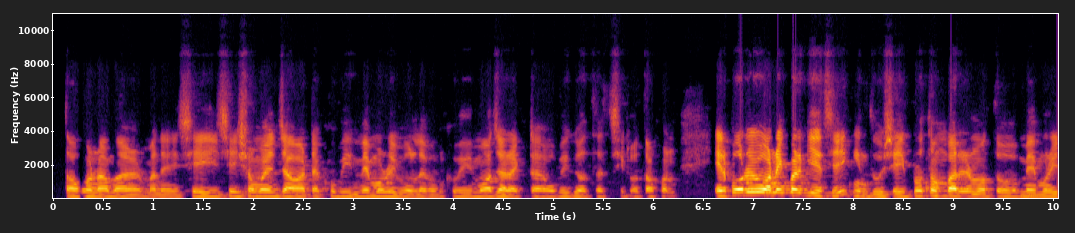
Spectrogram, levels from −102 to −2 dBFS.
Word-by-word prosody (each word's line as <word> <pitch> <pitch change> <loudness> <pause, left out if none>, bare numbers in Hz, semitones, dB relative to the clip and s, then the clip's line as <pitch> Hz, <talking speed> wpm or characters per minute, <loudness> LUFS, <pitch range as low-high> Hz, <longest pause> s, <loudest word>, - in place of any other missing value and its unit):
তখন 130 +2 -1
আমার 120 -1 -2 0.2
মানে 115 0 -7 0.2
সেই 130 -1 -5 0.2
সেই 135 - -7
সময়ের 140 -1 0
যাওয়াটা 125 -1 +1
খুবই 130 +1 -11
মেমোরেবল 130 -2 -5
এবং 115 0 -11
খুবই 125 0 -11
মজার 125 0 0
একটা 120 - -8 0.2
অভিজ্ঞতা 120 0 -9
ছিল - - -18 0.2
তখন। - - -6 0.5
এরপরেও 190 +5 +8
অনেকবার 185 0 +6
গিয়েছি 165 -1 -1 0.2
কিন্তু 140 -4 -8
সেই 135 0 -3
১ম 155 0 0
বারের 145 -2 +5
মত 140 0 -4 0.3
মেমোরি 130 0 -3
135 Hz, 150 wpm, -19 LUFS, 125-150 Hz, 0.5 s, এরপরেও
